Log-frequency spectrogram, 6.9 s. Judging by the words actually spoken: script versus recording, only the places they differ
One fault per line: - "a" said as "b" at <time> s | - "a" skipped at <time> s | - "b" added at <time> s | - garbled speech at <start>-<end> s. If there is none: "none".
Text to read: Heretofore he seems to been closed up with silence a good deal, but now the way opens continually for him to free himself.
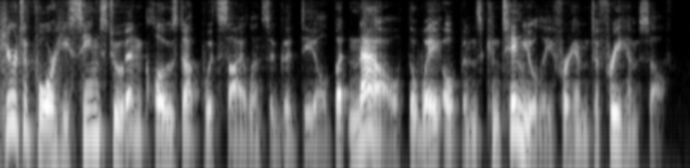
none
